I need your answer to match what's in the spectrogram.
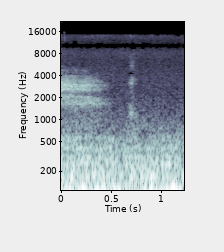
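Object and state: Nothing is struck.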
